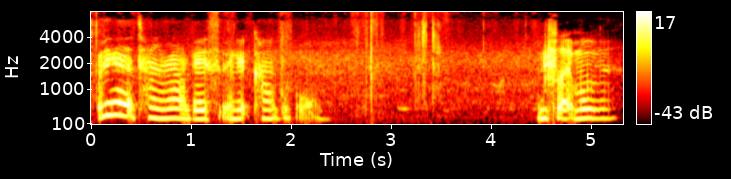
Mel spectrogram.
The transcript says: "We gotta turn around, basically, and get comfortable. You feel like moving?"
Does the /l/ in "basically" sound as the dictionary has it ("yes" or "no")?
no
